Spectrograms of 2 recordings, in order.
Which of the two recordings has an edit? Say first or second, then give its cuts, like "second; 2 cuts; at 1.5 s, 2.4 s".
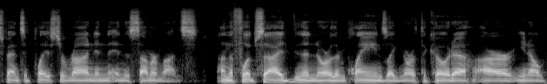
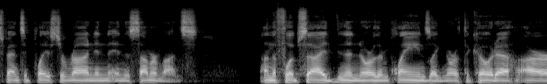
first; 1 cut; at 2.1 s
